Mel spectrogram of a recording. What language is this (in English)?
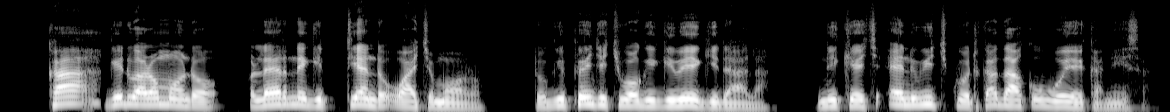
Luo (Kenya and Tanzania)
